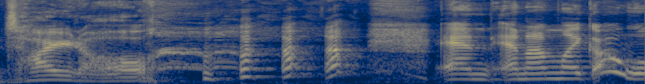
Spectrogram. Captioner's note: laughter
